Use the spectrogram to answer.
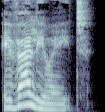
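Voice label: "evaluate", British English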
